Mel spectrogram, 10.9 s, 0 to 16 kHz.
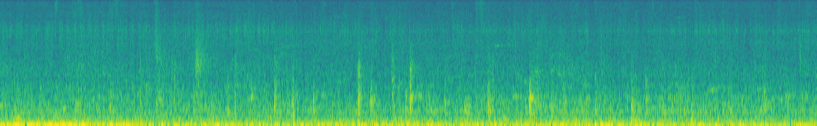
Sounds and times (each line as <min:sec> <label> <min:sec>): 0:02.0 footsteps 0:05.6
